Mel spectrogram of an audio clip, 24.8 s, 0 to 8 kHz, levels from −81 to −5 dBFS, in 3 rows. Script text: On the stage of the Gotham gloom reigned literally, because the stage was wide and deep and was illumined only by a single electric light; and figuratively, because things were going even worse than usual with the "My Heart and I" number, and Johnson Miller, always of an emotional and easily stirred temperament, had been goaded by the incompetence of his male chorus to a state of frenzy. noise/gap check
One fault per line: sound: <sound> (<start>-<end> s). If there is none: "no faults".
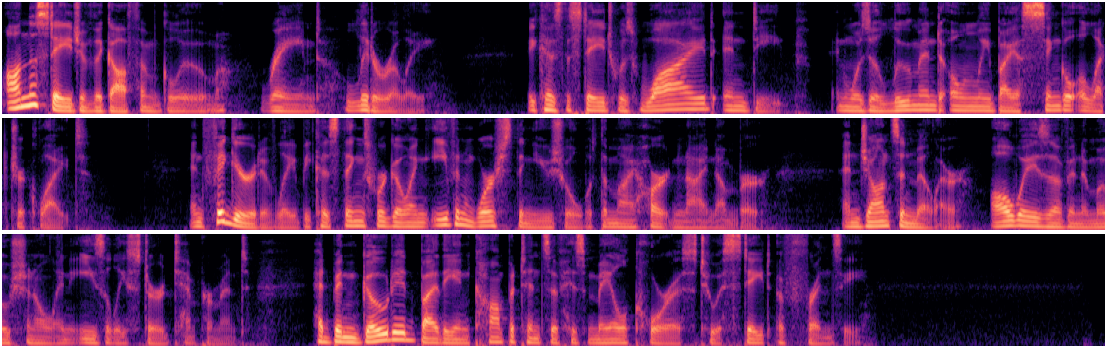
no faults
